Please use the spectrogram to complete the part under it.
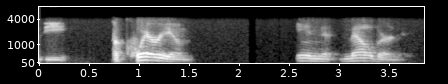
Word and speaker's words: Melbourne: It's Melbourne. They don't pronounce Melbourne. – The R. – They don't. That is correct.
